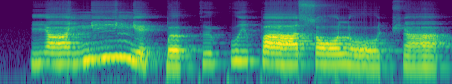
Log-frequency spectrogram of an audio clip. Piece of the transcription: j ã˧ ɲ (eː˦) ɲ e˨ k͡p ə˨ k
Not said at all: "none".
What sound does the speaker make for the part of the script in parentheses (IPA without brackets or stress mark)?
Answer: iː˦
